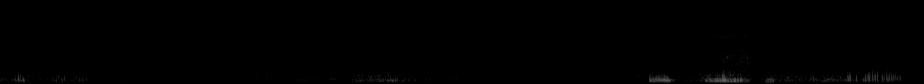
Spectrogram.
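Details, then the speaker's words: Dachshund sleeping soundly, the day after eating two cream-pie cupcakes: quiet room hiss, then several low rattling snore-like breaths toward the end; soft snoring. "luckily she seems to be sleeping soundly we didn't have to take her to the bed so there's there's nora snoring away"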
